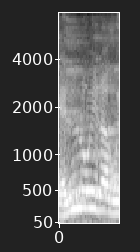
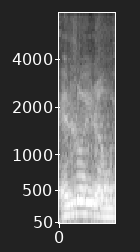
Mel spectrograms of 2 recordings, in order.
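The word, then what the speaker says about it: אֱלֹהֵי: 근데 다 일일이 415를 풀어두면 뭐냐면 엘과 엘로힘과, 이 엘로이라고 읽는데요. 힘이 아닌데 엘로이라고 읽고요. 그 다음에 사멕 이스라엘이라고 그렇게 읽는데요.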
